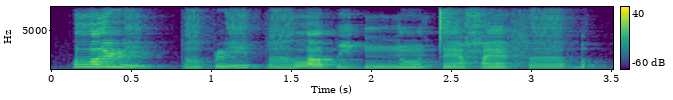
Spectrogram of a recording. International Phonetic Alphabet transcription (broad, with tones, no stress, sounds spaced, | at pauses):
lˠ ɯ˦ ɭ e̤˨ pː a̤˨ p ɭ e̤˦ p a̤˦ lˠ ʌ˦ p i˦ ʔ nː õ˨ t ɛ̃˨ ħ ɛ̃˦ f a̤˦ b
